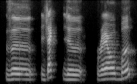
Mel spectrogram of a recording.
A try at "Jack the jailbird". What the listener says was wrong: Mm, I think you have a problem with this sound. Ch, j. Jailbird. Jailbird. So J, J sound.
